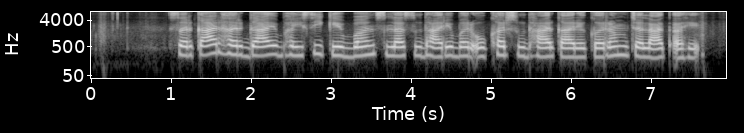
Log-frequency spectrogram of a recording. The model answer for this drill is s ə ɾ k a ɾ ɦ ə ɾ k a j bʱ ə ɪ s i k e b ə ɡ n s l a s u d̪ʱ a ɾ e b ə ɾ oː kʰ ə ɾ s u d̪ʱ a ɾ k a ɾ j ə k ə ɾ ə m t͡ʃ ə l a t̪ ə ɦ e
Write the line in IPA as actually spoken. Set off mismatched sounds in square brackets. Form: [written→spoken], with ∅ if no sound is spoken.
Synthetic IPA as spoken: s ə ɾ k a ɾ ɦ ə ɾ [k→ɡ] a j bʱ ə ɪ s i k e b ə [ɡ→∅] n s l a s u d̪ʱ a ɾ e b ə ɾ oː kʰ ə ɾ s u d̪ʱ a ɾ k a ɾ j ə k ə ɾ ə m t͡ʃ ə l a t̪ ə ɦ e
